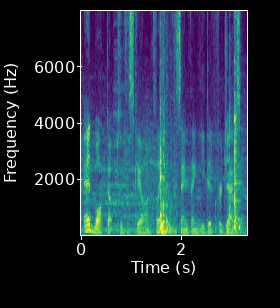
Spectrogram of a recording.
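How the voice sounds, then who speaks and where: A man's voice: on the low side, brisk, lightly acted. Man acting as casual young guy over music. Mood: narrating. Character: casual young male gamer, confident teasing friend. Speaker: narrator and lead character. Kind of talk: first-person audio fiction narration and dialogue.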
